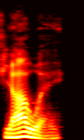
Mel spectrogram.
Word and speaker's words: Yahweh: Richard Rohr, the amazing Franciscan priest, says that even the written Hebrew name for God, Yahweh, YHWH, which when it is pronounced, gets pronounced Yahweh.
